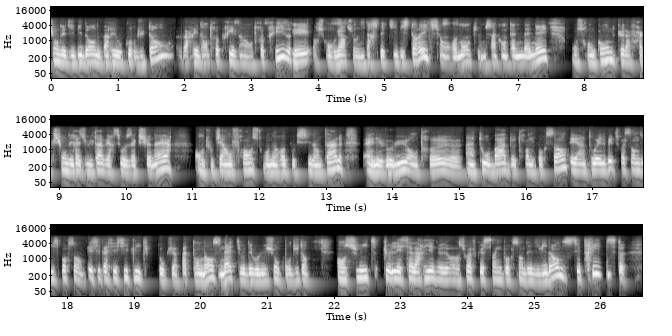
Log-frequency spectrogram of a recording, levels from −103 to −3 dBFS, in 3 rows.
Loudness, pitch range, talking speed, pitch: -17 LUFS, 125-155 Hz, 200 wpm, 135 Hz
